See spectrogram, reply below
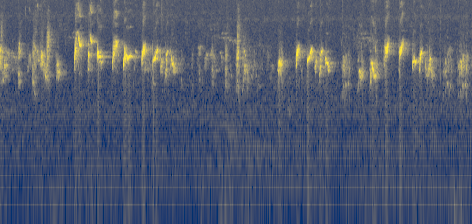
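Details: Lively contest song of a decoy red-whiskered bulbul: looping whistled phrases, each a quick rising then falling slur, repeated briskly with a short gap midway.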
